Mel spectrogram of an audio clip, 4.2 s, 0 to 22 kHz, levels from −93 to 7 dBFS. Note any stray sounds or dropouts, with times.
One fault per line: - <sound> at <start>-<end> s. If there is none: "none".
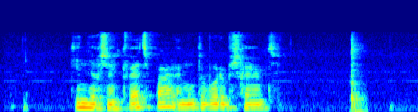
- thud at 3.5-3.7 s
